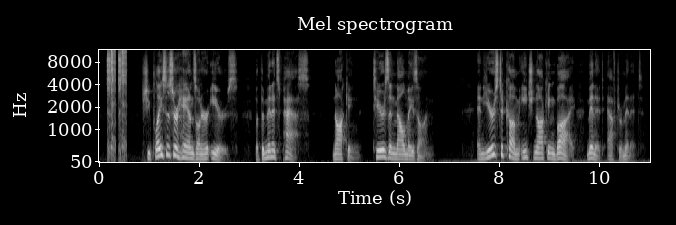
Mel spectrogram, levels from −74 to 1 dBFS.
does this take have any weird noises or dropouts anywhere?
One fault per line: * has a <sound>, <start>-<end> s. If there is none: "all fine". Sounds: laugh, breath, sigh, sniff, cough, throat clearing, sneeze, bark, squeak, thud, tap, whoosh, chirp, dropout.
* has a laugh, 0.1-0.6 s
